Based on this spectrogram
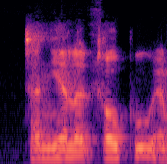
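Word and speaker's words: Taniela Tupou: I used to, when he was still at school and I was still living in South Africa, I watched clips of Taniela Topu.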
